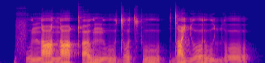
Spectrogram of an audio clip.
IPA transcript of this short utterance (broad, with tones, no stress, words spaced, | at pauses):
fu˩˧˩nɑ˧˥˧nɑ˧˥˧ qʼuː˨˥nuː˩˧˩do˨˥t͡sʼu˧˥˧ | dɑ˧˥˧ʎoː˨˥ɾuː˩˧˩ ʎo˩˧˩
